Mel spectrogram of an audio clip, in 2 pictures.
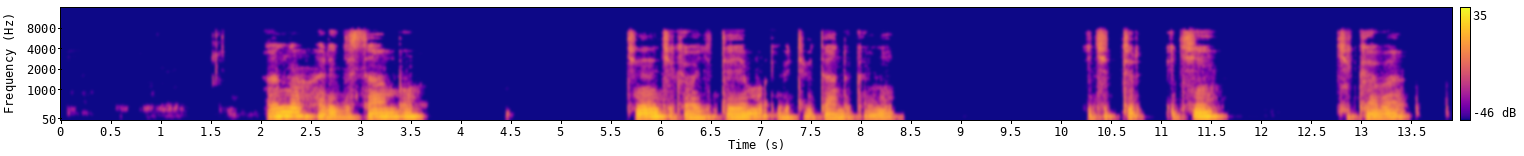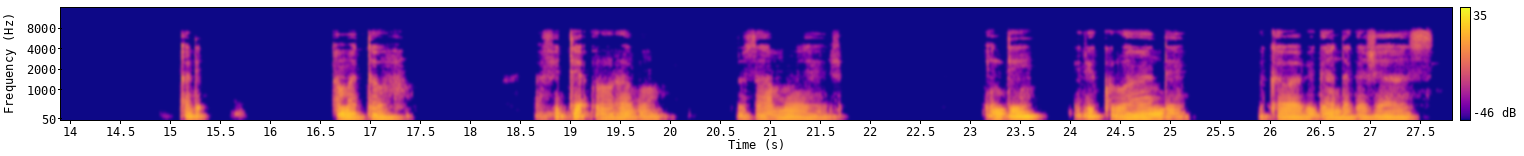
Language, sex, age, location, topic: Kinyarwanda, male, 25-35, Nyagatare, health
